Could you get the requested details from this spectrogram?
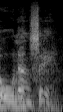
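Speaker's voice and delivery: voice breaking and cracking, barely a whisper. Retelling what a voice called Father answered, imitating a breaking voice. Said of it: "con una voz quebrada".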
